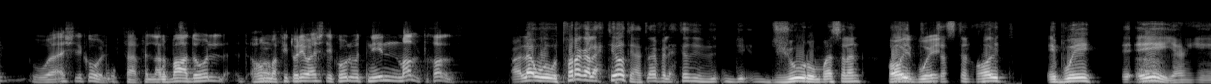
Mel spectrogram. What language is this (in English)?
Arabic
